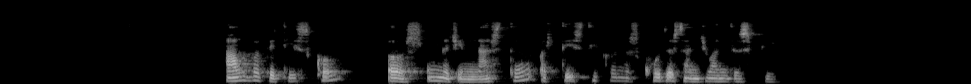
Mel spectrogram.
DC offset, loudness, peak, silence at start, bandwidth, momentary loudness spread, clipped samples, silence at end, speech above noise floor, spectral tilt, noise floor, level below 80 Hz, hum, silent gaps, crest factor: under 0.1%; -28 LUFS; -6 dBFS; 2.25 s; 7.8 kHz; 13 LU; under 0.1%; 1.95 s; over 62 dB; -4.5 dB/octave; under -90 dBFS; -70 dBFS; none; none; 26 dB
